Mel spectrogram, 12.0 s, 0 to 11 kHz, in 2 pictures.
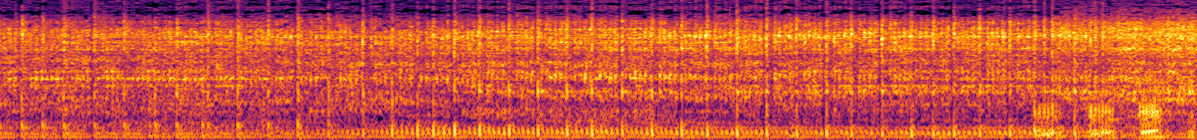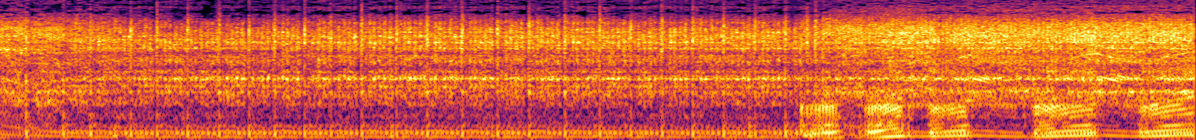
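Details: Husqvarna 480 CD chainsaw, first tank after full rebuild with new OEM piston and cylinder, breaking in: steady two-stroke rattle at idle, clean quick rev-ups, strong pull under cut, no bogging; normal running.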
